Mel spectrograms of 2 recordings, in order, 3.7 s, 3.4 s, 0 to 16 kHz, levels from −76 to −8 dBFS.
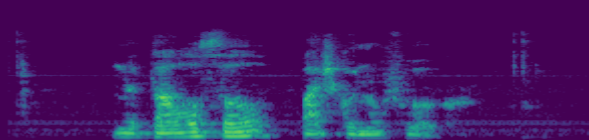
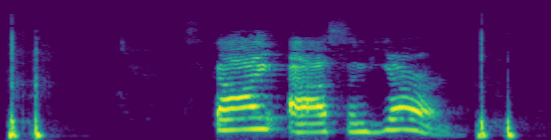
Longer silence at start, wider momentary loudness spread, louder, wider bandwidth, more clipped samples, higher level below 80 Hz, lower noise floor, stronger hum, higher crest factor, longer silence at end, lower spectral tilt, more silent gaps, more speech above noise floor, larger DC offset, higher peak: about the same, 0.1 s vs 0.05 s; first, 22 LU vs 10 LU; second, -29 LUFS vs -15 LUFS; second, 7.6 kHz vs 9 kHz; neither; second, -62 dBFS vs -48 dBFS; about the same, -63 dBFS vs -63 dBFS; neither; first, 20 dB vs 14 dB; first, 0.4 s vs 0.25 s; about the same, -6.5 dB/octave vs -7 dB/octave; neither; second, 35 dB vs 50 dB; neither; second, -12 dBFS vs 0 dBFS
